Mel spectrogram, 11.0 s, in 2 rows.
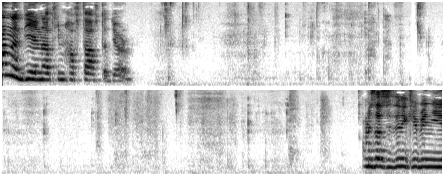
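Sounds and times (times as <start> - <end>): person chewing: 1.9 - 10.0.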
